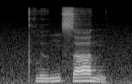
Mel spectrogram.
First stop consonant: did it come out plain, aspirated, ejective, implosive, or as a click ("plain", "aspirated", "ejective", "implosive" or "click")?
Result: aspirated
